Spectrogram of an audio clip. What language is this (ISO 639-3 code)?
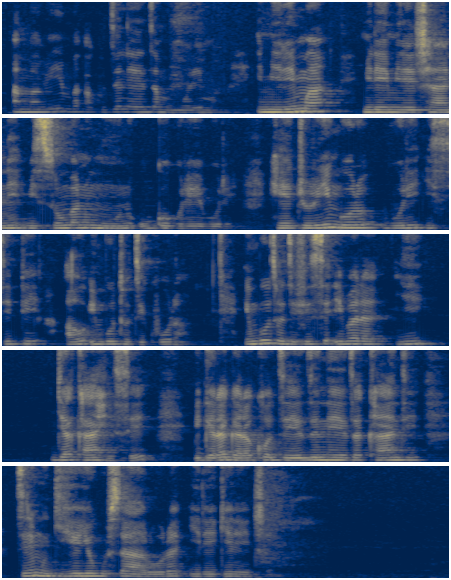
run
